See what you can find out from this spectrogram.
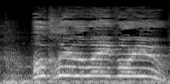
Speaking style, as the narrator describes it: yells to Brandis and says

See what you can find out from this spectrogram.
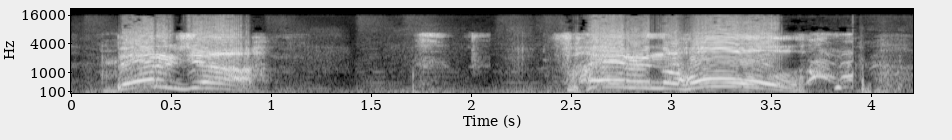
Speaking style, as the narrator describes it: Do your Baron yells out

